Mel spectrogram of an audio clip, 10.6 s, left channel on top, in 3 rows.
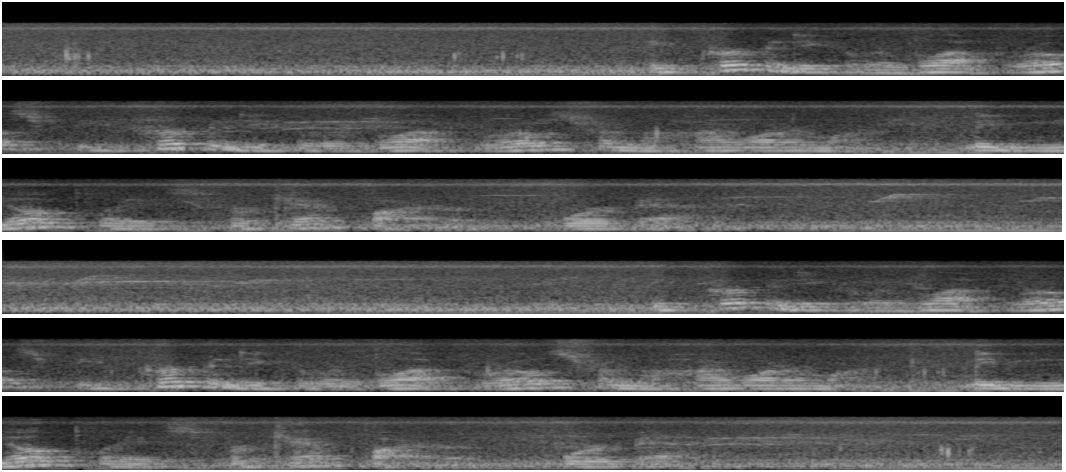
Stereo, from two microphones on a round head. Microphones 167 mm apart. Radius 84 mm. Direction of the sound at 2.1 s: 90° left.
